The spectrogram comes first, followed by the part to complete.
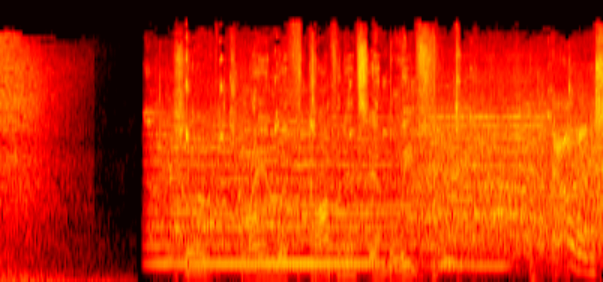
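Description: A logo sting's whoosh with music fades out, and after a brief gap the sound of a basketball game in an arena takes over: a ball bouncing on the hardwood court, with voices and crowd noise. A steady held tone runs under it until about five seconds in.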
